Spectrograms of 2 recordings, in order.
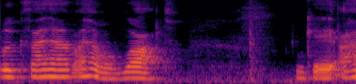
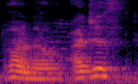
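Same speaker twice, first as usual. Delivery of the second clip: normal talking voice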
